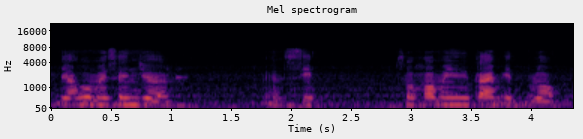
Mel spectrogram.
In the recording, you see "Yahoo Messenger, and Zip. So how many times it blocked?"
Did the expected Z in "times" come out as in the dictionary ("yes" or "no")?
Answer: no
